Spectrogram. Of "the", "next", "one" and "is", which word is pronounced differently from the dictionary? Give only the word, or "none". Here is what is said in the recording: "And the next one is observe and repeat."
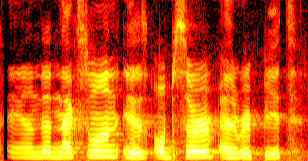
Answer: none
